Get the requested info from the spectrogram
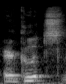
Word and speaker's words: Irkutsk: Irkutsk.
